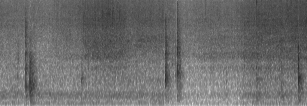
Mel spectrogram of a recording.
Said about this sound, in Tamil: கேப்சிகம் போடணும்.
